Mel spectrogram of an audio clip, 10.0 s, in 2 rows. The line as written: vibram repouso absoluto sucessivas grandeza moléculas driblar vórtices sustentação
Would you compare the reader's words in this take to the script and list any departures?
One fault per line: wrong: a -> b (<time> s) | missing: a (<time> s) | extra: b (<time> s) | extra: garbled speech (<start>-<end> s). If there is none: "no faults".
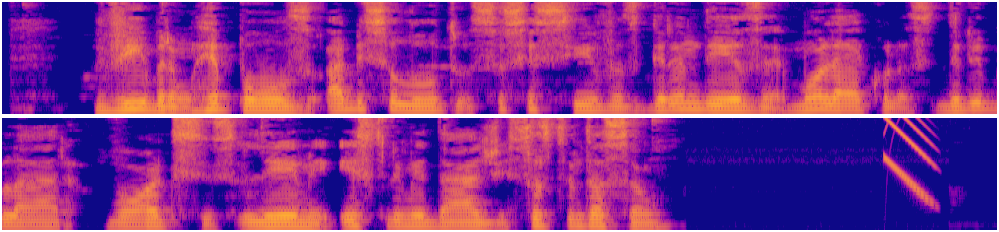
extra: leme extremidade (6.2 s)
